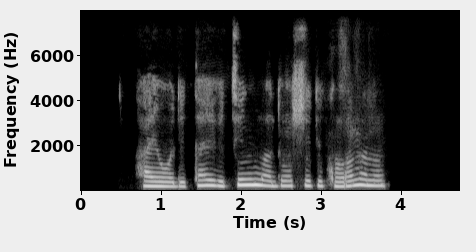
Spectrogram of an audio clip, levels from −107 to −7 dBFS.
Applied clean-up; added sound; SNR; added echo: neural mask model Resemble Enhance denoiser.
